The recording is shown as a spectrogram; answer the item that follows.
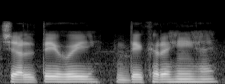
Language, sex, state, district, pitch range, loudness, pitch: Hindi, male, Uttar Pradesh, Lucknow, 115-125 Hz, -15 LUFS, 120 Hz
